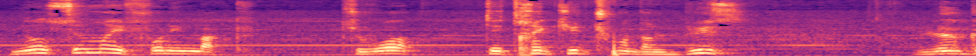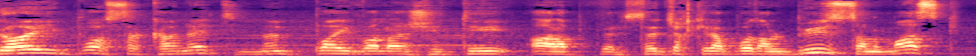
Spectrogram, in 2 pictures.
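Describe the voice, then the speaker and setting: Mellow-voiced man preaching a rambling reminder. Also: high voice. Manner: rambling and repetitive, sprinkled with Arabic religious phrases; scolding, streetwise warnings. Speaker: preacher giving an online religious reminder. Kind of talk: informal spoken religious reminder.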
